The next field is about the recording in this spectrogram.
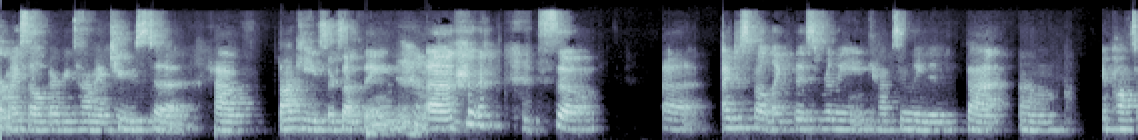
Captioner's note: audience laughs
